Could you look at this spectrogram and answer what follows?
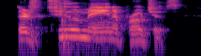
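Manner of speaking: very slow, deliberate delivery.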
